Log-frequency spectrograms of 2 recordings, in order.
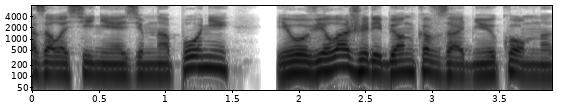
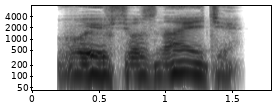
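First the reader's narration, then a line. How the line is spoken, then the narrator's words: Whisper. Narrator (Russian): прошептал Фаций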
